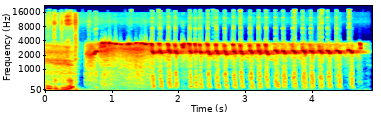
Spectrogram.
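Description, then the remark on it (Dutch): A water-filled water whistle dating from 1500, once a children's toy, warbles like a bird, holding a high, steady tone broken by a fast, even trill for about four seconds after a brief burst of noise at the start. “Ja, dat is dat waterfluitje, heb ik even gevuld.”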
